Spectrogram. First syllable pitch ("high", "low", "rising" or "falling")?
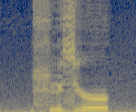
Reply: falling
